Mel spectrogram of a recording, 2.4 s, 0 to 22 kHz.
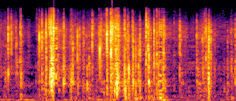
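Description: Foil wrapper of a 2020-21 Upper Deck Series 2 hockey card pack crinkling in the hands as it is torn open and the cards are drawn out: a dense run of crackles.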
